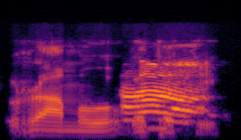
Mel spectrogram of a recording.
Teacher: Putra Vedanti. Whereas if it's the short ah, then the entire thing, the ah changes to o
